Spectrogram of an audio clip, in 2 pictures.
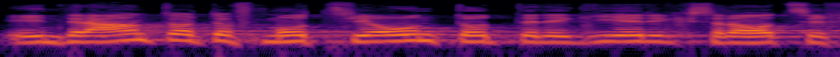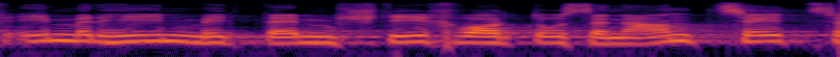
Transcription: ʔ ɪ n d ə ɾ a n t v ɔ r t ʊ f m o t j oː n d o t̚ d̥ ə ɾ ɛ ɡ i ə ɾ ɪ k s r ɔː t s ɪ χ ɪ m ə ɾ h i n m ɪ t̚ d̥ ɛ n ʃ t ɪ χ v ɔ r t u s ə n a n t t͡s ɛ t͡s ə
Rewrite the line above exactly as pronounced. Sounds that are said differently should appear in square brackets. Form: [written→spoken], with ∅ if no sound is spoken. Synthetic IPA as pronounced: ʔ ɪ n d ə ɾ a n t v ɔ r t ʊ f m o [t→t͡s] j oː n [d→t] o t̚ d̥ ə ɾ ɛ ɡ i ə ɾ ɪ k s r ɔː t s ɪ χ ɪ m ə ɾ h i n m ɪ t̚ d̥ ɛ [n→m] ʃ t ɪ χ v ɔ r t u s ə n a n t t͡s ɛ t͡s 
